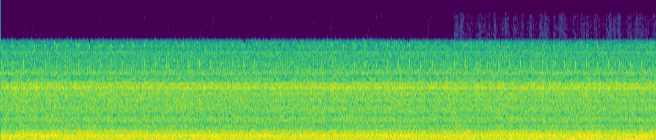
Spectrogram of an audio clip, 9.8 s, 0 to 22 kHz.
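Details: Ford Duratec DOHC 3.0 V6 idling with AC on max: slightly ragged, uneven misfire, cylinder 2, more pronounced with AC load; new coils, spark plugs and wires fixed it.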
